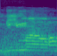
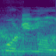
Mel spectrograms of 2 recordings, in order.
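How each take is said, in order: First: The word begins with an 'ee' sound. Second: The word begins with an 'o' sound. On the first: "ইডিমা উচ্চারণ হয়" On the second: "আবার ওডিমা উচ্চারণ হয়"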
